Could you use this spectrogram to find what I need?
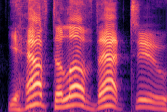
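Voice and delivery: mock sarcastic reading. Reading aloud a newspaper article's line: imitating a sarcastic remark. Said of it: "she says sarcastically".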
